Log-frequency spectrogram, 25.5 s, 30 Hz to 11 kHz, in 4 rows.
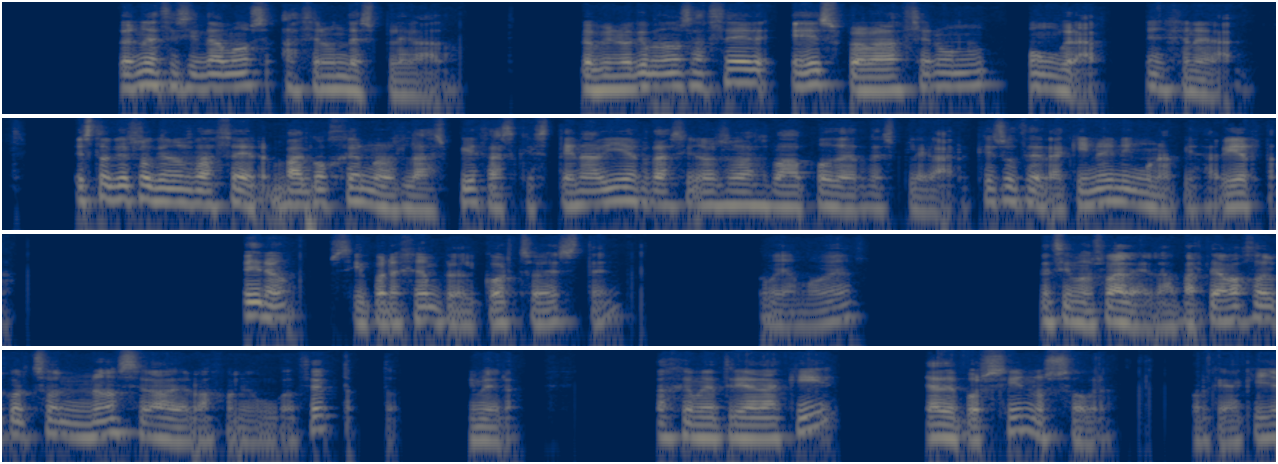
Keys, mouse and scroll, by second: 0.5 Tab, 2.2 a, 2.7 Tab, 3.1 a, 3.3 a, 5.7 u, 14.9 right click, 15.4 l, 17.4-19.5 drag, 19.5-20.2 middle drag, 20.2-21.3 scroll up 5, 21.3-21.7 scroll up 4, 21.7 right click, 22.4 alt+shift+right click, 22.9-25.0 scroll down 3, 25.0 x.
